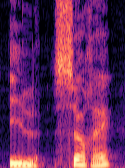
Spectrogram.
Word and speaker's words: serait: So final T is not pronounced. So phonetically, you've got the same form as we had previously. Il serait, elle serait.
